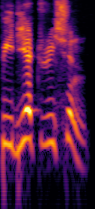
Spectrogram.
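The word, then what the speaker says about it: pediatrician: edges इसी तरह से इसे पढ़ेंगे एस्थेटिक्स एस्थेटिक्स यह है पीडिएट्रिशियन ए इ है ना ए ई ए ई की आवाज होती है वो ई की होती है याद रखना ये हो गया पीडिएट्रिशियन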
